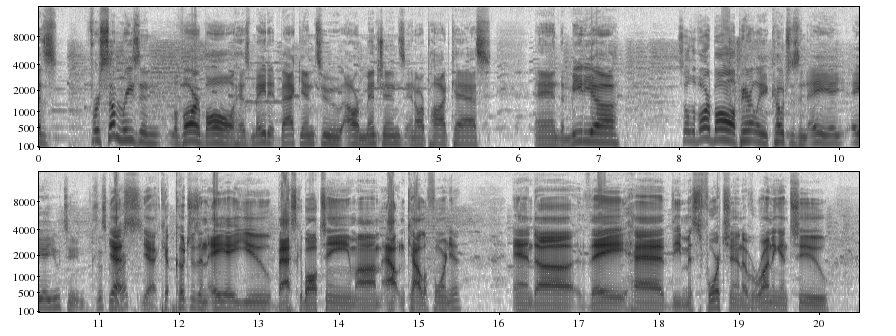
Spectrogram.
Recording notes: We are LIVE from poolside.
